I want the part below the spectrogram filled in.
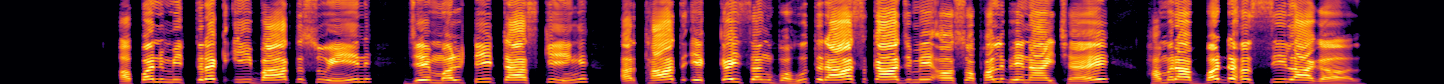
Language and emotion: Maithili, happy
